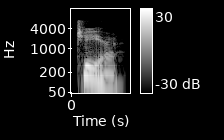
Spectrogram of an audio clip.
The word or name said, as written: chia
